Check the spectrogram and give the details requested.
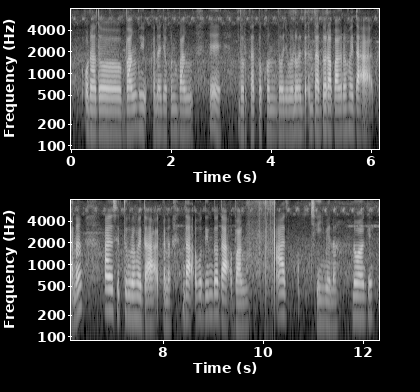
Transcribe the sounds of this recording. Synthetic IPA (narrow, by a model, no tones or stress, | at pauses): ɔnad̪ɔbaŋɦujuʔkanad͡ʒɔkʰɔnbaŋ | hɛ | d̪ɔɾkaɾt̪ɔkʰɔnd̪ɔd͡ʒɔmanɔ̰nt̪ad̪ɔɾabaŋɾɛɦɔjd̪aʔa̰ʔkanaː | sit̪uŋɾɛɦɔjd̪aʔa̰kanad̪aʔbɔd̪imd̪ɔd̪aʔbaŋaɾ | t͡ʃʰiɲmɛna | nɔwaɡɛ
